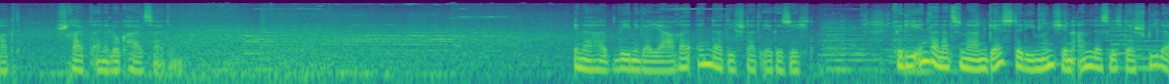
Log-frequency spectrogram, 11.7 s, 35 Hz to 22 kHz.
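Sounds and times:
speech: 0.0 - 2.0, 5.8 - 11.6
busy street traffic in Munich: 0.0 - 11.6
car horns tooting: 2.3 - 5.4.

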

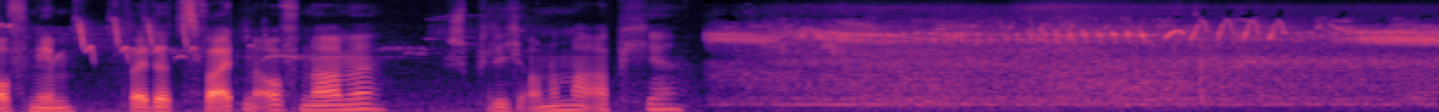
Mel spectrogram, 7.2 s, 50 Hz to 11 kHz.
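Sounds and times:
speech: 0.0 - 3.9
noisy phone recording: 0.0 - 7.1
greenfinch calling in a phone recording: 0.4 - 2.5, 3.5 - 7.1.

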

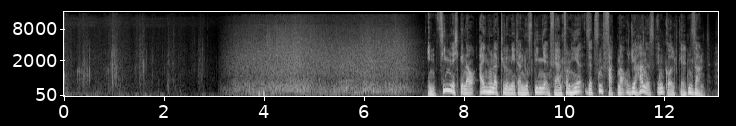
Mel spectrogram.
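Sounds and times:
footsteps crunching along a nature trail: 0.0 - 3.1
loud continuous rush of wind or surf: 3.2 - 7.1
speech: 7.3 - 13.0.

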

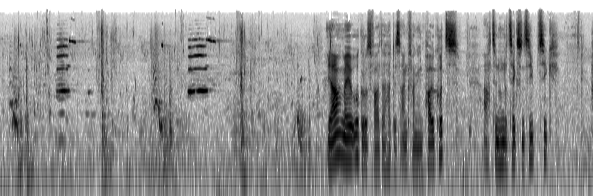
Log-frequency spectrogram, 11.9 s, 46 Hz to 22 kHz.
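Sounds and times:
creaking wooden squeaks of a rowing boat: 0.0 - 6.5
rowing boat oars dipping and pulling through water on a city moat: 0.0 - 7.3
speech: 6.6 - 11.2.

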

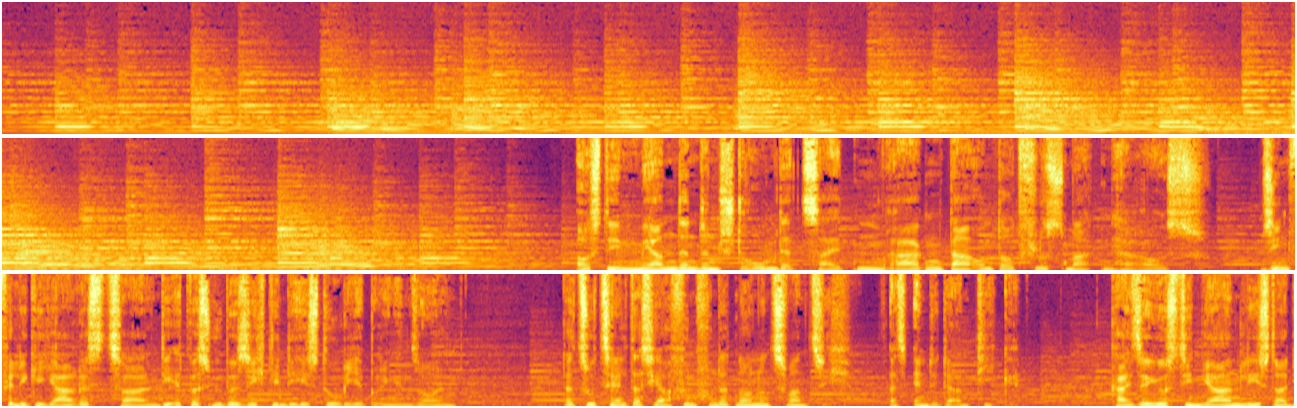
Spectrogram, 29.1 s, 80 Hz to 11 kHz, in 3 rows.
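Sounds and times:
large abbey church bells pealing: 0.0 - 29.0
speech: 14.1 - 23.0, 23.6 - 27.1, 27.7 - 29.0.

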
